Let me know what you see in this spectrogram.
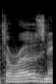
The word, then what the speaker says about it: Theroux: We've been saying Justin Theroux's name incorrectly this whole time. His uncle is an author, and he says they've always pronounced it Theroux because it's French.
